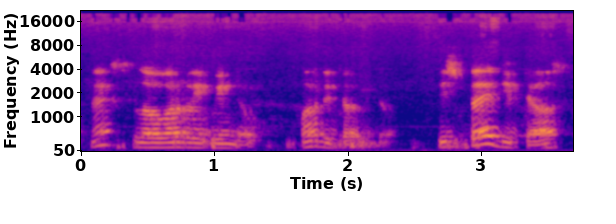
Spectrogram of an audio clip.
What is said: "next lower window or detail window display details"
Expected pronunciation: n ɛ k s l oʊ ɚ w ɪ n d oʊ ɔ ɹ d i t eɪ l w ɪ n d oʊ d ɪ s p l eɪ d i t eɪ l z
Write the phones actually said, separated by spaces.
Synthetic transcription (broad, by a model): n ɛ k s l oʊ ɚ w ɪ n d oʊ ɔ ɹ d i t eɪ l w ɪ n d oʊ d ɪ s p eɪ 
